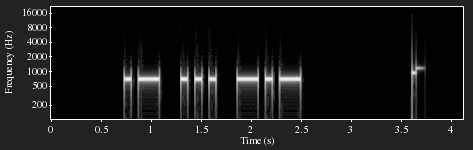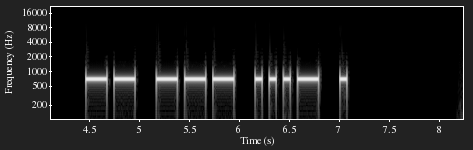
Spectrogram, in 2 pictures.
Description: Morse code, heard as a keyed tone, about 17 wpm, 700 Hz. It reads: ASK MOVE
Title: Sentences from Top 200 Words - New Word Drill - 17wpm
